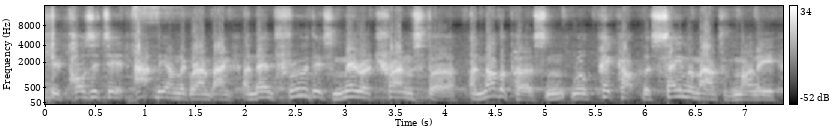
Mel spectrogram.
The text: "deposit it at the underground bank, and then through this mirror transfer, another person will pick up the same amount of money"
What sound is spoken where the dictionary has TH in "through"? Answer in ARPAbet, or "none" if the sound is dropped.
TH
